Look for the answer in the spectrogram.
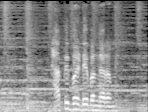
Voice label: Birthday Wishes in Telugu Happy Birthday Bangaram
